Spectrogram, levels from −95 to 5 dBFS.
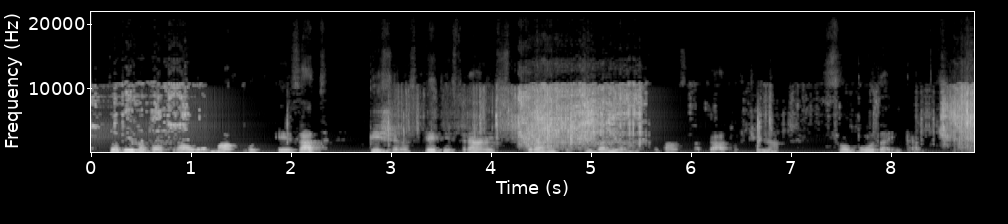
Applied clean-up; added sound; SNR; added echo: classical method spectral subtraction.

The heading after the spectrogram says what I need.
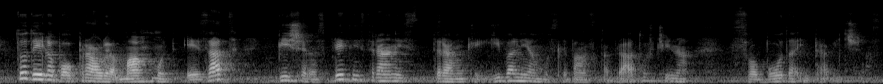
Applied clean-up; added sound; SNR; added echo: none; none; none; none.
